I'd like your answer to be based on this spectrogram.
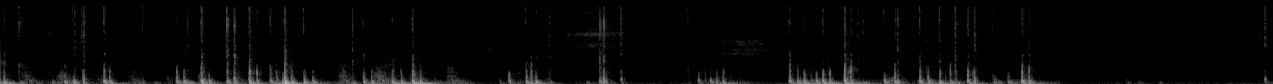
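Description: Rapid bursts of computer keyboard typing, close and fairly quiet, come in clusters of clicks with short pauses between them, then stop near the end.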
